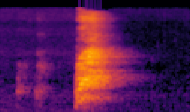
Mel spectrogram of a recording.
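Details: Female Chihuahua indoors, excited by box turtles housed temporarily in a spare shower because of cold weather, gives one sharp, loud bark after faint soft sounds; silence follows.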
